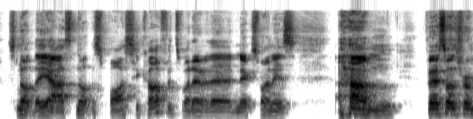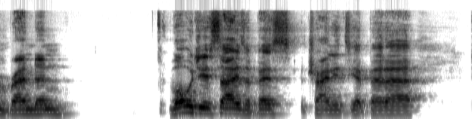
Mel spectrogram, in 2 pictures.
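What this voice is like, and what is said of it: Nasal, congested voice from a cold. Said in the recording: “I sound a bit nasally. ... I've just uh, been a bit sick for the last two weeks. Got this uh, cold”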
